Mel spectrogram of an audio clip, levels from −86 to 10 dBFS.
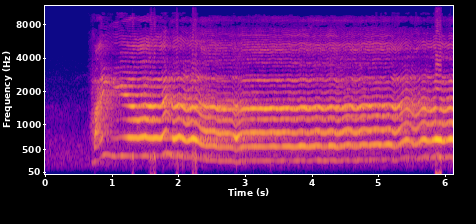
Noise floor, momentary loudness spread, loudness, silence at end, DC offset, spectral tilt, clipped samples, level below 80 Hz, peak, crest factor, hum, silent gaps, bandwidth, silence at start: -50 dBFS; 7 LU; -10 LUFS; 0 s; under 0.1%; -1.5 dB/octave; 0.6%; -54 dBFS; 0 dBFS; 12 dB; none; none; 10 kHz; 0.7 s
